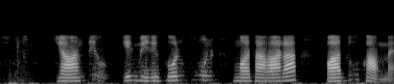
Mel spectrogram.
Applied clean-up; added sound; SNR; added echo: neural separator model SepFormer WHAMR!.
